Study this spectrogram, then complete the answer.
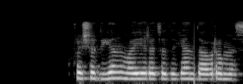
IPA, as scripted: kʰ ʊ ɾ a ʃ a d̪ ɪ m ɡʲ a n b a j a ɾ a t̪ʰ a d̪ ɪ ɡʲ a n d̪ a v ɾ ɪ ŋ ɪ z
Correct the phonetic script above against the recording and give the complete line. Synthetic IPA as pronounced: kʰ ʊ ɾ a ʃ a d̪ ɪ ɡʲ a n v a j a ɾ a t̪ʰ a d̪ ɪ ɡʲ a n d̪ a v ɾ ɪ m ɪ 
